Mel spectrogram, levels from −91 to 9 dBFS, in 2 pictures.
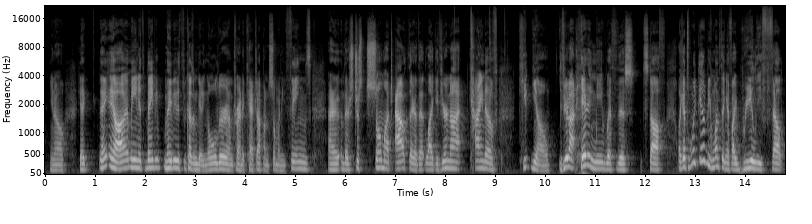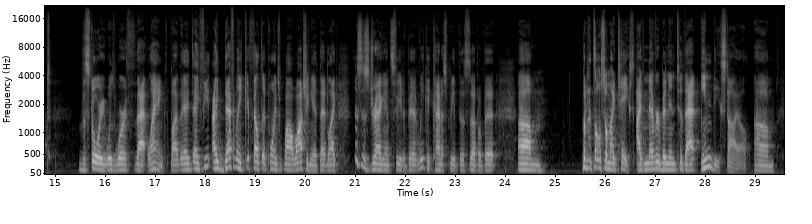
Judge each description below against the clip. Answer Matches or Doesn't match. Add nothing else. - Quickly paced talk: Matches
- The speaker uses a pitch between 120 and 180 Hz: Matches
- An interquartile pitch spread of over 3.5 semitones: Matches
